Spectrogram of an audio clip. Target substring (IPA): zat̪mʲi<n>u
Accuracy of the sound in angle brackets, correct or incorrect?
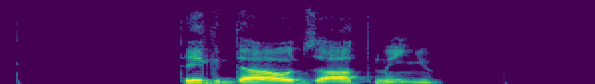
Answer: incorrect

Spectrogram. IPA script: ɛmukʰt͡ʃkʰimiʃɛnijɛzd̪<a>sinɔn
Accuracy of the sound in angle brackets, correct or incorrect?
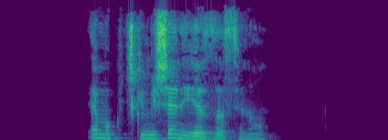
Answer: correct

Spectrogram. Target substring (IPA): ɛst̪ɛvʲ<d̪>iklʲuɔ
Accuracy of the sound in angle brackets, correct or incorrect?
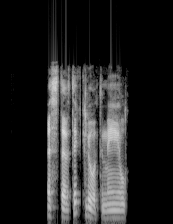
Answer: incorrect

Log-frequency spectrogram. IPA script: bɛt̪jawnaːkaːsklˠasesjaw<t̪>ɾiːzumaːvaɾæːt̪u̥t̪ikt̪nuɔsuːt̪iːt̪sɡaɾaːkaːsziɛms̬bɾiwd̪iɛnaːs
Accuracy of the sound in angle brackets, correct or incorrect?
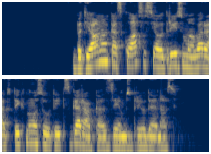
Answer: incorrect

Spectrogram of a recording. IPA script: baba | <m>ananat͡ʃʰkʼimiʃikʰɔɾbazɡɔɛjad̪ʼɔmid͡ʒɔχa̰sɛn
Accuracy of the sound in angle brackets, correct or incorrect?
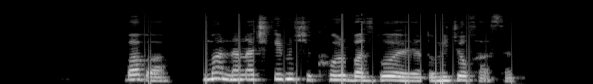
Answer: correct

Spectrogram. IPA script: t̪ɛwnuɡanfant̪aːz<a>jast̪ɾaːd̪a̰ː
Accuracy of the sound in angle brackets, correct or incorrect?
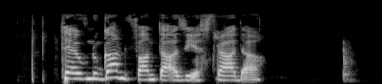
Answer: incorrect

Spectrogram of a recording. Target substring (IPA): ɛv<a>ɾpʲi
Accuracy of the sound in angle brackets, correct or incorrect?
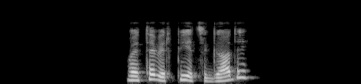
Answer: incorrect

